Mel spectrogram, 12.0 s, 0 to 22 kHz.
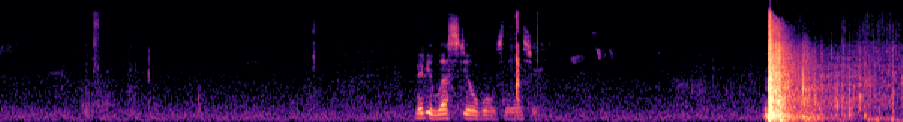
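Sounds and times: sharp explosion bang: 10.2 - 11.4.

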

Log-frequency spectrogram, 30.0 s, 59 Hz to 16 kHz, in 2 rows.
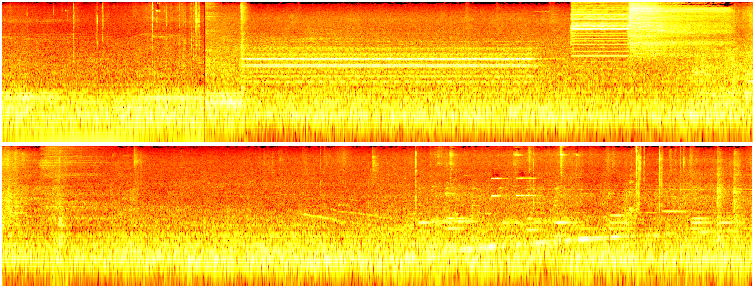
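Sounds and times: train interior hum: 0.0 - 30.0
departure buzzer: 11.4 - 12.8.

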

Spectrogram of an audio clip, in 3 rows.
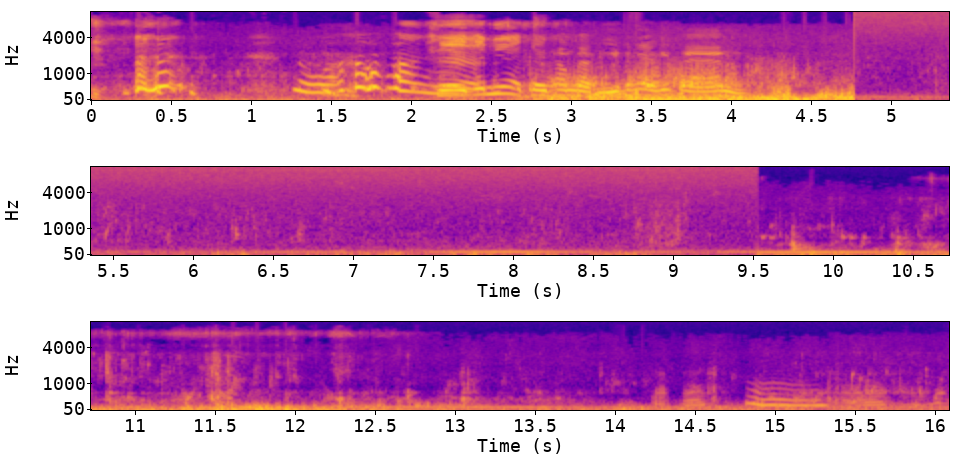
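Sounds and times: water lapping against boat: 3.6 - 16.0
steady low hum: 4.4 - 16.0.

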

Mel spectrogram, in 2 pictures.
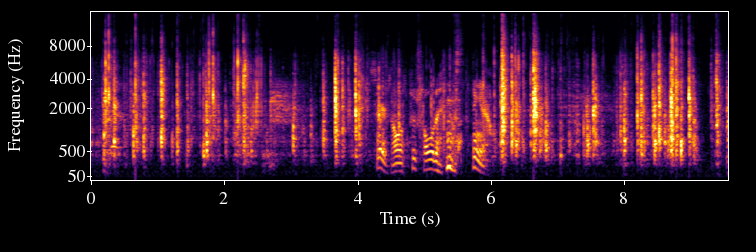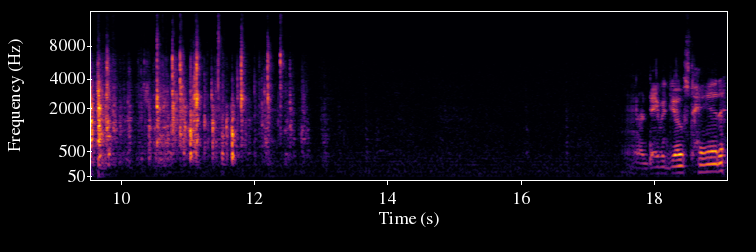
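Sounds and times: plastic packaging crinkling: 0.0 - 12.9.

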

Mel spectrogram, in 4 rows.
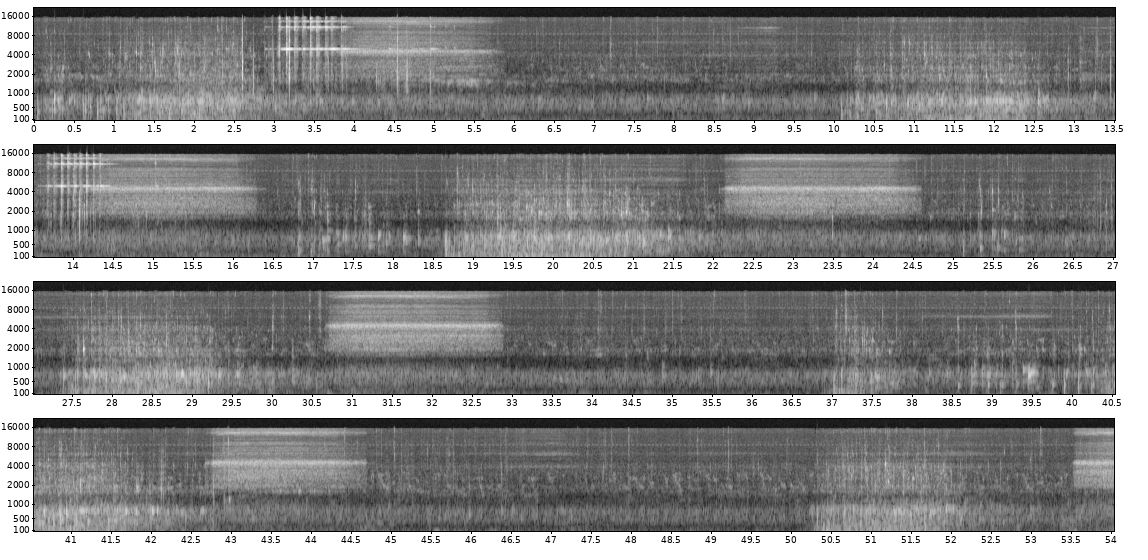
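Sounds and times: exhaust bubbles underwater: 0.0 - 2.9, 10.0 - 13.5, 16.8 - 22.2, 27.3 - 30.7, 36.9 - 42.8, 50.2 - 53.8
regulator hissing: 3.1 - 5.8, 13.7 - 16.4, 22.2 - 24.6, 30.7 - 32.9, 42.7 - 44.7, 53.6 - 54.0.

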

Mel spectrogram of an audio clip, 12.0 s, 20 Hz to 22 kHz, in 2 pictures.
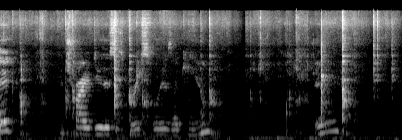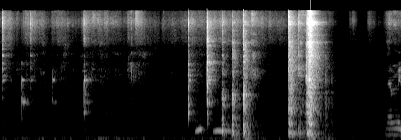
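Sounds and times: wooden spoon knocking metal pan: 8.8 - 11.0.

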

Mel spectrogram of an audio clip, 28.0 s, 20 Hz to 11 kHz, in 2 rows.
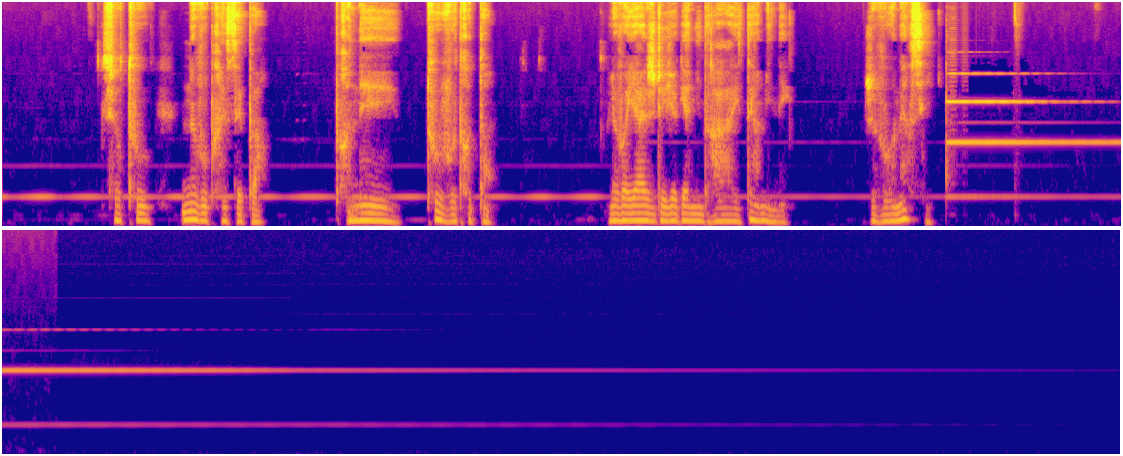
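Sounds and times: bell ringing: 11.8 - 16.0.

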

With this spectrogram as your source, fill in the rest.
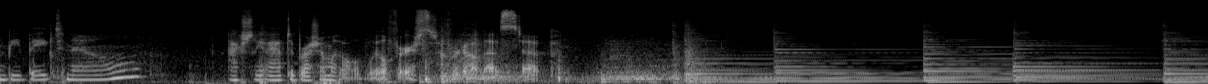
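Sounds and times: soft instrumental chords: 7.1 - 12.0.

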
